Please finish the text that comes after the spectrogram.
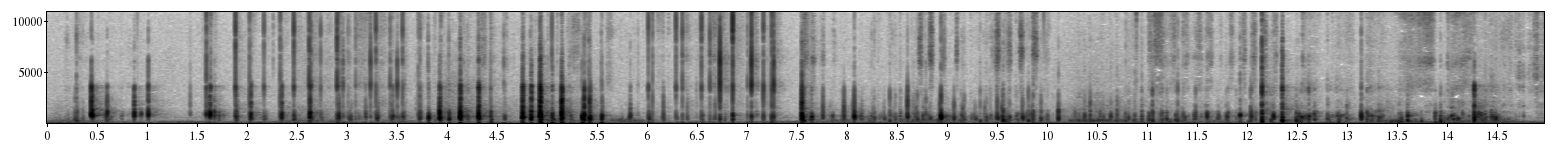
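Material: Metal.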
